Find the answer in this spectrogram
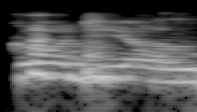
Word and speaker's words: Gaudium: Gaudium, that's how to pronounce it.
